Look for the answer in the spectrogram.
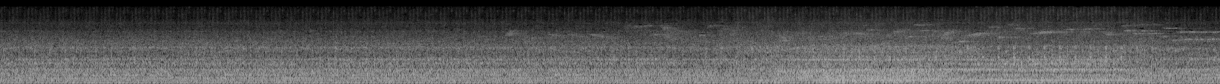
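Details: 2013 VW Voyage with EA111 engine at idle: steady hum with a faint irregular tapping about three per second from the lower part of the engine; abnormal lower engine noise, cause unclear.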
